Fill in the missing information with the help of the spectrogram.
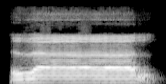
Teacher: এই তিনটার মাখরাজ একই। তাহলে জাল হচ্ছে জিব্বার আগা সামনের উপরে দুই দাঁতের আগার সাথে লাগবে, তিন আলিফ টেনে পড়তে হবে।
